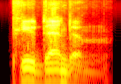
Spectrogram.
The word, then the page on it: pudendum: British English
